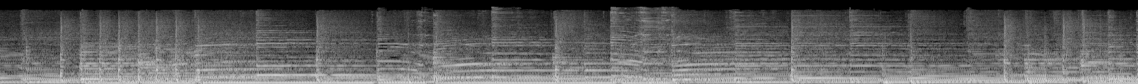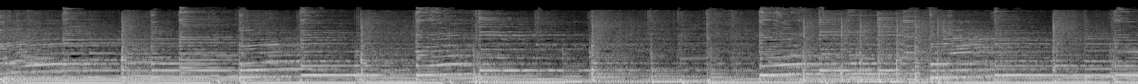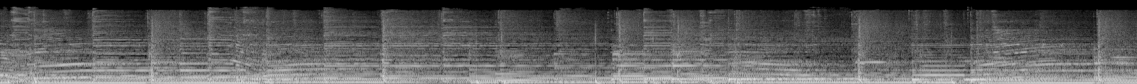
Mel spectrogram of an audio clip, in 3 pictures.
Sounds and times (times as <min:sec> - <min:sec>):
Music: 0:00.0 - 0:34.1.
